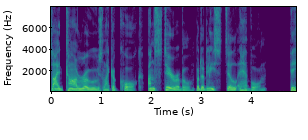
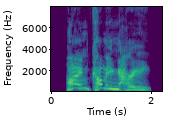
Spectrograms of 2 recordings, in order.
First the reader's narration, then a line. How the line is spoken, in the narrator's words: Hagrid yelled out of the darkness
